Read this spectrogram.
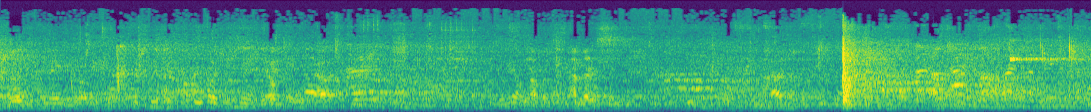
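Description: A small crowd murmurs and chatters in a large echoing hall.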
